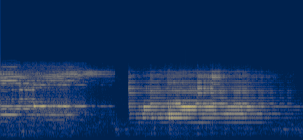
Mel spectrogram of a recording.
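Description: The Windows XP startup chime, put through audio effects, heard as two pitched chords: the first cuts off suddenly a little over two seconds in, and after a brief gap a second chord sounds and fades out.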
